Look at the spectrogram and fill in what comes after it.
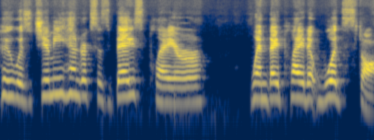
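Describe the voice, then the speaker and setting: A woman speaks very slowly at a fairly high pitch, with ordinary pitch variation, on a very clean recording with a silent background. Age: 60s. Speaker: professional singer and keyboard player. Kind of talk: reading aloud; casual chat. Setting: live video podcast.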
